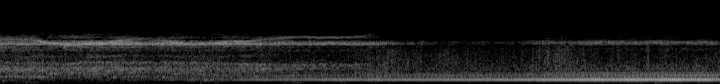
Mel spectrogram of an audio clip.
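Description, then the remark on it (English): A steady engine drone runs throughout, a constant low hum with a faint whine above it, from a car driving along at an even pace. No one speaks. “Slow down, Spud. Pull up at that gas station and fill the tank.”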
